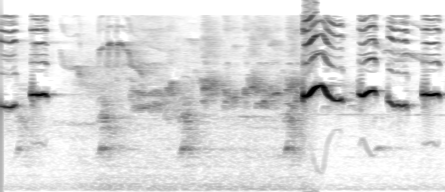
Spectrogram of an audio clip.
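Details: Soft mimicking warble from an orange-headed thrush, used as a training sound to get other birds singing, breaks into a series of loud rising-and-falling whistles and short clear notes.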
